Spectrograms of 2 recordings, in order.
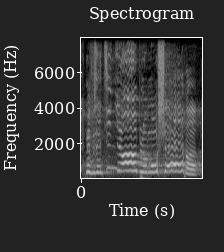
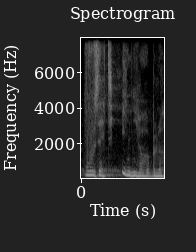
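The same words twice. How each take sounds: First: High, loud shriek of IGNOBLE; screaming indignation; outraged insult. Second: Slow, soft, low disgust; quiet, slow contempt; contemptuous verdict. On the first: Wife screams insult, second time. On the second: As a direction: drop down and draw out IGNOBLE. Wife condemns husband, first time. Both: A narrator's reading.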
